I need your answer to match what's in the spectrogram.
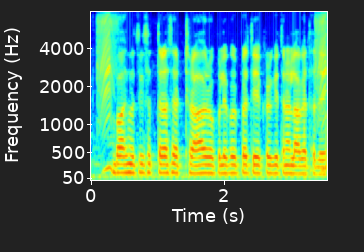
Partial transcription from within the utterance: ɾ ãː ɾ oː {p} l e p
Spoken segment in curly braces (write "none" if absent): p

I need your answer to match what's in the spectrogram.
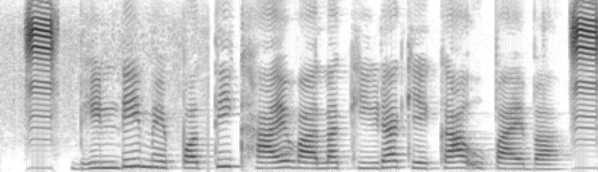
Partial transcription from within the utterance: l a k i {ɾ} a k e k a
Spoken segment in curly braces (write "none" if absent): ɽ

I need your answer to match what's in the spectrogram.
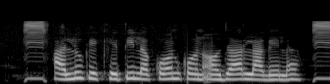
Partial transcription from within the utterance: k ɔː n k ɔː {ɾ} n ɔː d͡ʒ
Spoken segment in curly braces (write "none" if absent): none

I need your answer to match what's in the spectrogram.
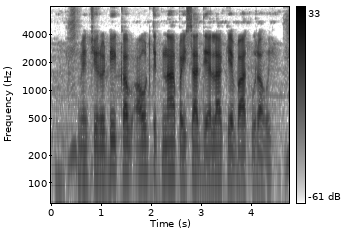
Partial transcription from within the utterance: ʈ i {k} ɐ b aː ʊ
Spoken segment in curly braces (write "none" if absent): k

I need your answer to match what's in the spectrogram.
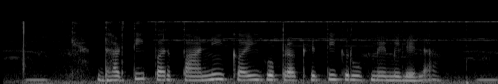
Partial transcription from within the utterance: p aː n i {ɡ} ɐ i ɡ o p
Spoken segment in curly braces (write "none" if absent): k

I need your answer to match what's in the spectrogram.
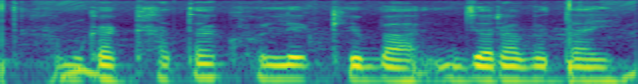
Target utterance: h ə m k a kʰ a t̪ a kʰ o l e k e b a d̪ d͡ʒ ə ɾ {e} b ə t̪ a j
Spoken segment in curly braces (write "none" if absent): a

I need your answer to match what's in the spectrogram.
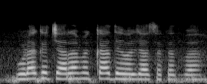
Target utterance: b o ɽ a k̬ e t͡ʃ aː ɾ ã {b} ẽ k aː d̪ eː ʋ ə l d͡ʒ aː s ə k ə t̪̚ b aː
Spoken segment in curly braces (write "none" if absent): m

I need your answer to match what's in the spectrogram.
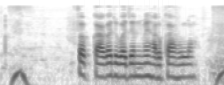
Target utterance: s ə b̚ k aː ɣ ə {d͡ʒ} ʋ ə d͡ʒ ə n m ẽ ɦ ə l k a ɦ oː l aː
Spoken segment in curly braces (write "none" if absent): d͡ʒ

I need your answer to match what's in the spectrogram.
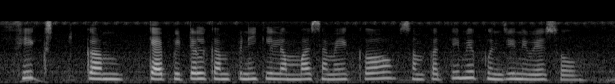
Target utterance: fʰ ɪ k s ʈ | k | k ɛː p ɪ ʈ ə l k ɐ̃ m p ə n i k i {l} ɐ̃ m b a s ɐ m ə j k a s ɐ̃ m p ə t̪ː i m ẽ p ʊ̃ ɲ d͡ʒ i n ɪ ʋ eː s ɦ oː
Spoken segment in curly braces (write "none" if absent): l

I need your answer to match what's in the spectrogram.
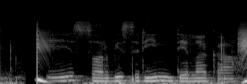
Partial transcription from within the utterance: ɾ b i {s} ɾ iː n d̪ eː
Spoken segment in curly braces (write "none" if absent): s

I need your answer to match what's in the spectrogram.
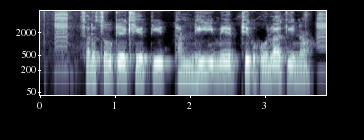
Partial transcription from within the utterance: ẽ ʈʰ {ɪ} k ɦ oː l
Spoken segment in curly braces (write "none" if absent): ɪ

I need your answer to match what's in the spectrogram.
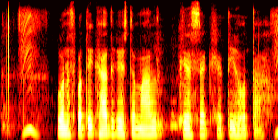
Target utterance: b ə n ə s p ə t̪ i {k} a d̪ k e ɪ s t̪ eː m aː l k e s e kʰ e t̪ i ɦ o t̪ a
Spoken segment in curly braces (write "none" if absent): kʰ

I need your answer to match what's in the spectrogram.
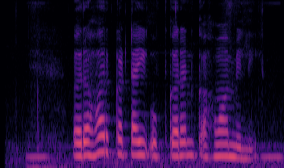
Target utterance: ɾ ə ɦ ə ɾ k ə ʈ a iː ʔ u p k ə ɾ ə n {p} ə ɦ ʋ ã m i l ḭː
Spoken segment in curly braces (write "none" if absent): k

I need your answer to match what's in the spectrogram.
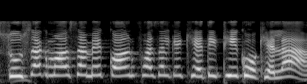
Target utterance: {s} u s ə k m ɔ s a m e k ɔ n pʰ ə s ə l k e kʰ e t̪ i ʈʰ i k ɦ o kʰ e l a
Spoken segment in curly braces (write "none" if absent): s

